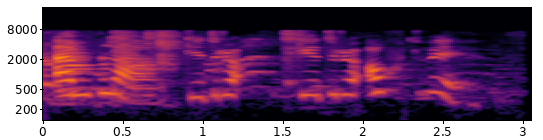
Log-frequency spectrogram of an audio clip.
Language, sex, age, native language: Icelandic, female, 9, Icelandic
